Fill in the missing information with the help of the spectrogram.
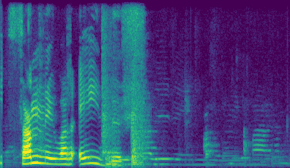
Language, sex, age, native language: Icelandic, female, 8, Icelandic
